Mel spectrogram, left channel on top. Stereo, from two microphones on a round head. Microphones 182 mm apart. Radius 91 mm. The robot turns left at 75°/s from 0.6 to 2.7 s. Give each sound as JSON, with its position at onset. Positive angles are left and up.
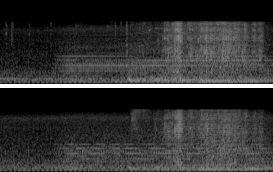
{"t": 1.6, "sound": "crumpling", "azimuth_deg": 145, "distance_m": 4.0}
